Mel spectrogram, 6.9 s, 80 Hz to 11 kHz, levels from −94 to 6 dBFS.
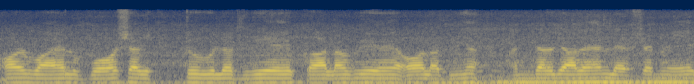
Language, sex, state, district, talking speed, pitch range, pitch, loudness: Hindi, male, Haryana, Charkhi Dadri, 170 wpm, 125-130 Hz, 125 Hz, -15 LUFS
